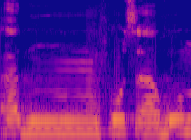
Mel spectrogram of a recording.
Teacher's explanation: انفسہم، انفسہم کے اندر نون ساکن کے بعد میں فا ہے جو حروف اخفا میں سے ایک حرف ہے فا، تو یہاں نون کی آواز کو تھوڑا سا ناک میں روک کر کے پڑھیں گے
